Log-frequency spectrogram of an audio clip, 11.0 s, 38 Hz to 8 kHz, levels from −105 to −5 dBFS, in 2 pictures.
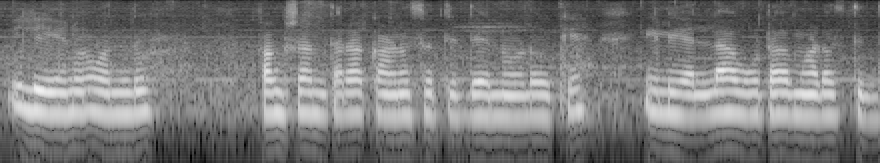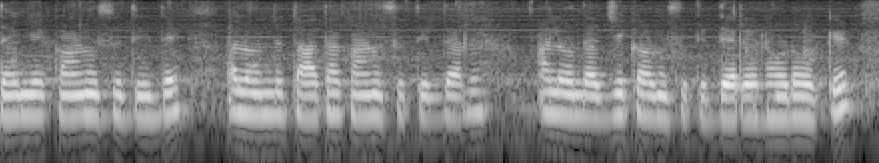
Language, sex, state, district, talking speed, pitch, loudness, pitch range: Kannada, female, Karnataka, Bellary, 105 wpm, 185 Hz, -23 LUFS, 180-200 Hz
